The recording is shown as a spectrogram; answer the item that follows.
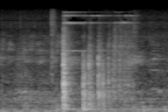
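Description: A sharp metallic clink about a second in, followed by a short jingling rattle of small metal objects that rings briefly, over a steady low hum.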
